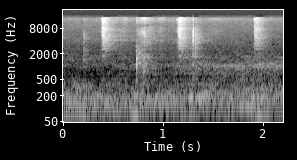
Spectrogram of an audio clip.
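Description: Faint hand-sewing sounds on felt: several brief soft rustles and clicks as the needle and thread are worked through the felt petals.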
